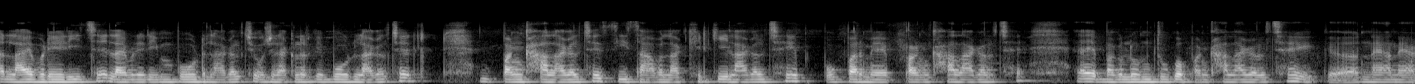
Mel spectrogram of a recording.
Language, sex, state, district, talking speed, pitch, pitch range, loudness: Maithili, male, Bihar, Samastipur, 155 wpm, 115 Hz, 110-120 Hz, -19 LUFS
